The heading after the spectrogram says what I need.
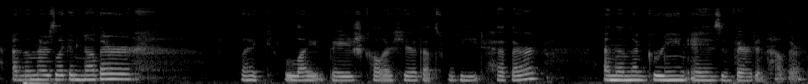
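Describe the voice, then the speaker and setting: A woman with a mid-range, slightly mellow voice vlogs casually about her knitting, rambling with plenty of fillers and sounding stuffy from a runny nose. It's relaxed show-and-tell chat, recorded on a distant mic with slight background noise.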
